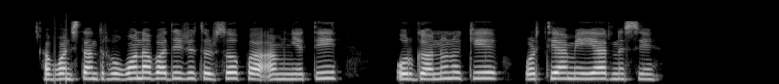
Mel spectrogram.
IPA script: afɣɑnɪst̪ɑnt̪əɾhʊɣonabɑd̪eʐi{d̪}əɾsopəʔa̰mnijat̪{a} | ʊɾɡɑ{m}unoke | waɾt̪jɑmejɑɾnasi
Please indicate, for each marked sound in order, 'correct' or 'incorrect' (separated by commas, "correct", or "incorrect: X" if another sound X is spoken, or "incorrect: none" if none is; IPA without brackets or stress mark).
incorrect: t̪, incorrect: i, incorrect: n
